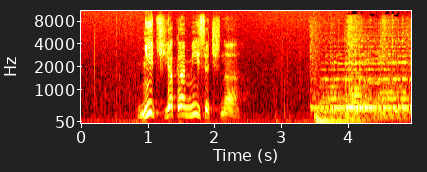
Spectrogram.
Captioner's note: speaks in Ukrainian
